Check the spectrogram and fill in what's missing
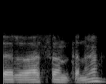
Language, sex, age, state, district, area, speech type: Kannada, male, 30-45, Karnataka, Chitradurga, rural, conversation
